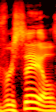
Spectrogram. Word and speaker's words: Versailles: I adopted him from a place in Missouri that's spelled Versailles. But everybody in that city calls it Versailles.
